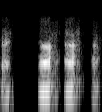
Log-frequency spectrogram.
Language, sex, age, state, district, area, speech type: Malayalam, male, 30-45, Kerala, Kasaragod, urban, conversation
